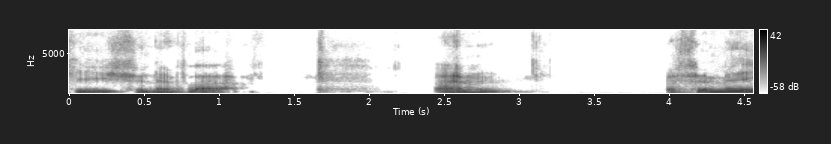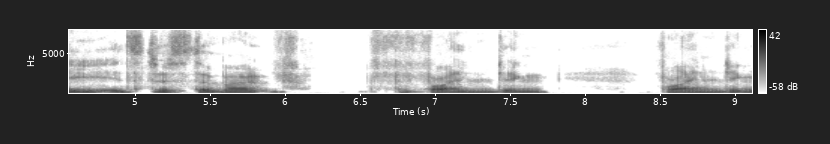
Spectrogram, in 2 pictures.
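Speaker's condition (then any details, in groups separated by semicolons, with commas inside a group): Cerebral palsy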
